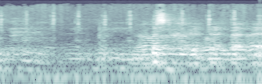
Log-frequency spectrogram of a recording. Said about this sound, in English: What's that? What's what? What's that? That clock ticking. Where is it? Clock? There ain't no clock ticking in here. There is! Listen, guy, you had a couple too many, I guess. Look, I can hear it, I tell you. It's ticking, ticking, ticking.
